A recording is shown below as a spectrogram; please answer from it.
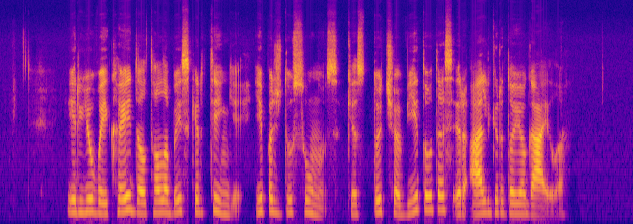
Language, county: Lithuanian, Vilnius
